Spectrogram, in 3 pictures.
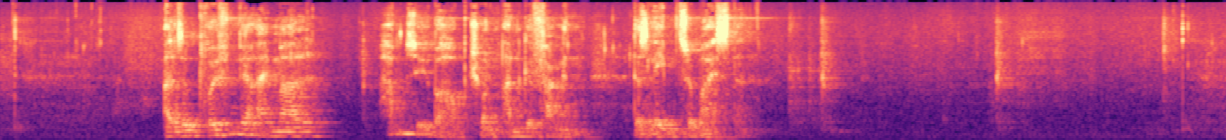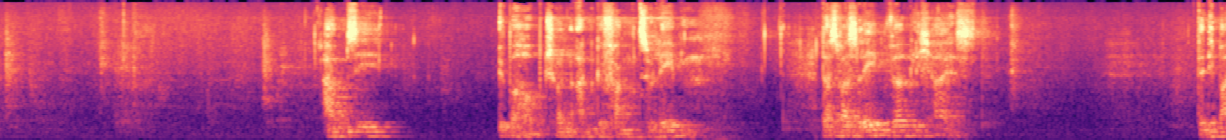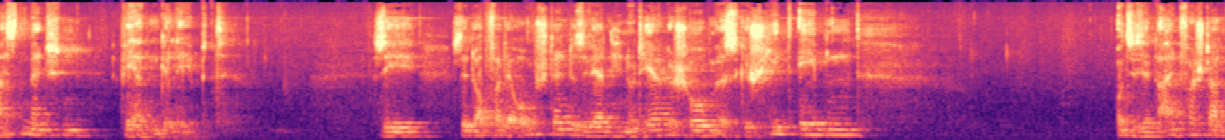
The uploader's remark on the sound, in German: Dieser Live-Mitschnitt ist nicht mit einer Studio-Qualität gleichzusetzen. Hintergrundgeräusche machen das Seminar lebendig.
